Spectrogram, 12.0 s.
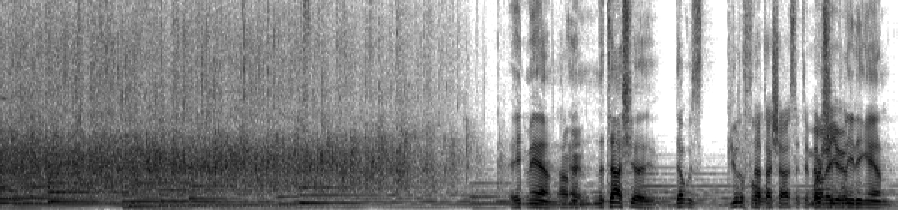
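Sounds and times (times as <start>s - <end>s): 
crowd applauding: 0.0s - 7.7s
sustained music tones: 0.0s - 11.9s
speech: 6.8s - 11.9s.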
